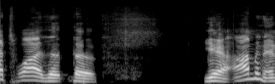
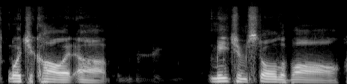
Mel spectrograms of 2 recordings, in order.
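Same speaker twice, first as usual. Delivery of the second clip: usual speaking voice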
